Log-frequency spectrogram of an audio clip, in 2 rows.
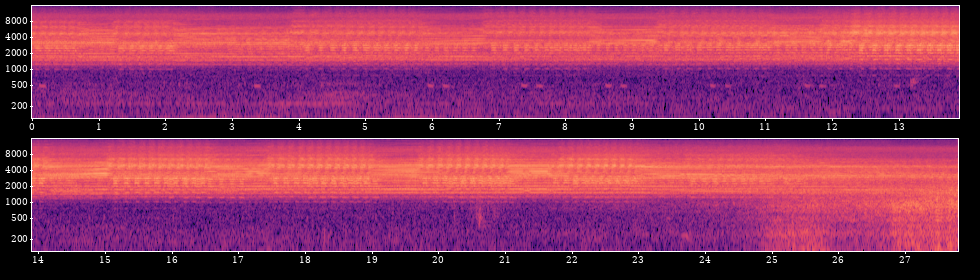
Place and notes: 水上巷, TaoMi, Puli Township - Bird sounds and Cicadas cry
Cicada sounds, Bird sounds
Zoom H2n MS+XY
